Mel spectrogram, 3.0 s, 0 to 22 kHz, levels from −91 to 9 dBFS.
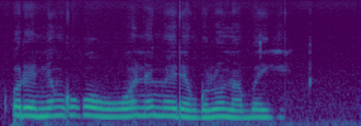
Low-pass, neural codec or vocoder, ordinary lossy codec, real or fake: none; vocoder, 44.1 kHz, 128 mel bands, Pupu-Vocoder; none; fake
